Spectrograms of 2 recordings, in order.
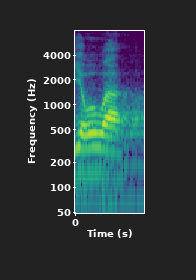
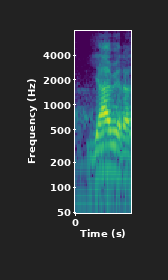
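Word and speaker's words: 야훼: 난 다음에 명하시기를 행하시는 여호와 그일을 지어 성취하는 야 하나님이신데 야라 해도 좋고 여호와 좋습니다 그러나 야외라 말이 더 정확한 발음입니다 이런 하나님께서 시작하셔서 하나님께서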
